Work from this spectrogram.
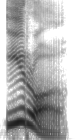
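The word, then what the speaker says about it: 일월: Jadi ilw dibacanya. Irwall.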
